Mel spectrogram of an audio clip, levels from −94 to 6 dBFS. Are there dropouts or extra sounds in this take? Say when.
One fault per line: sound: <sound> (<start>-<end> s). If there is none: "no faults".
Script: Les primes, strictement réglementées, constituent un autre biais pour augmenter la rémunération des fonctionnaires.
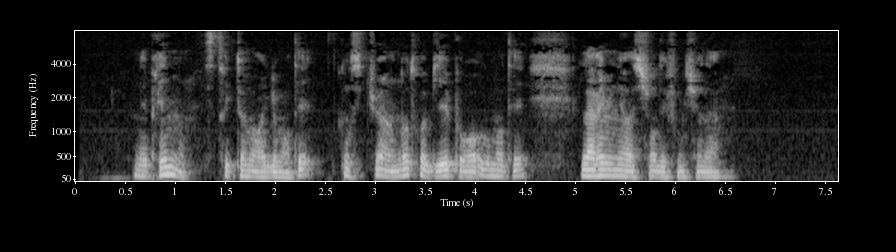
no faults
